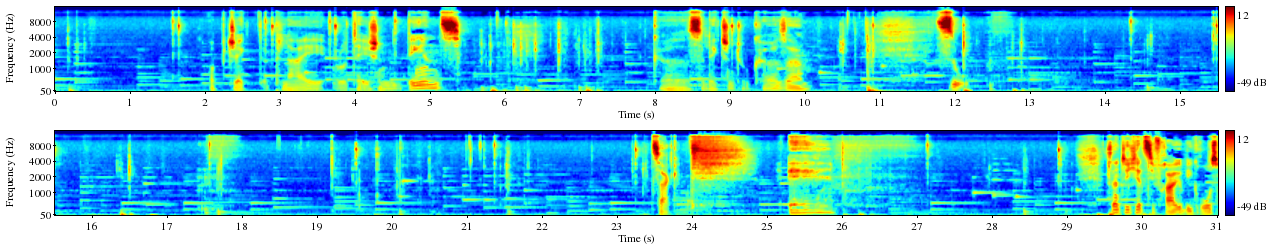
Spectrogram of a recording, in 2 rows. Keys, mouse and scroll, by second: 0.2 Tab, 4.5-5.8 drag, 5.8 shift+c, 6.3 shift+a, 7.1 shift+s, 10.8 t, 11.5 click, 12.1 KP_3, 12.7 KP_1, 15.6-16.2 drag, 16.3 KP_3, 17.5-19.3 drag, 19.7-20.8 middle drag, 21.3-23.2 drag, 26.2 Tab, 27.1-29.0 drag, 29.5 KP_3, 30.0 KP_1, 30.9-31.0 drag.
